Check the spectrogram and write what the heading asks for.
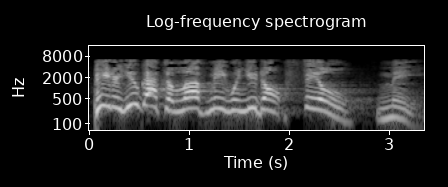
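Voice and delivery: Jesus urging Peter, said loud with weight on got; forceful plea. Acted. Preacher voicing Jesus to Peter, loud and pleading.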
